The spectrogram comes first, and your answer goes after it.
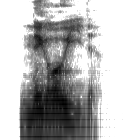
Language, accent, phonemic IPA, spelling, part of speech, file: French, France, /ne.ɡʁɔ.id/, négroïde, adjective, LL-Q150 (fra)-négroïde.wav
- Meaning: negroid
